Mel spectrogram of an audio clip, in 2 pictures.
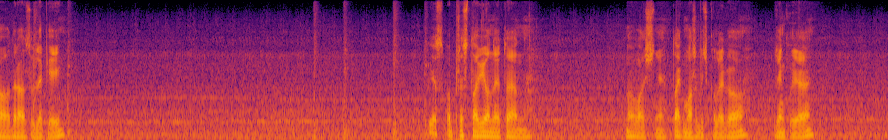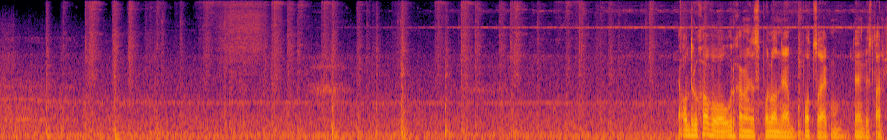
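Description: A diesel locomotive engine idles with a low, steady rumble.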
